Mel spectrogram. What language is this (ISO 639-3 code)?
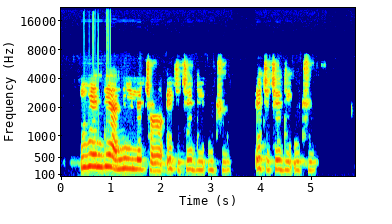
ibo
